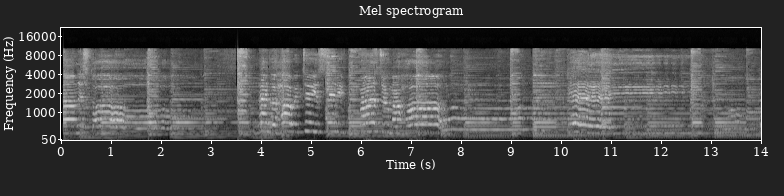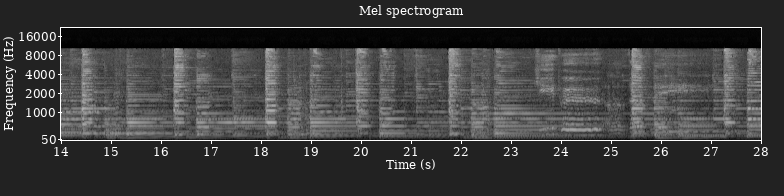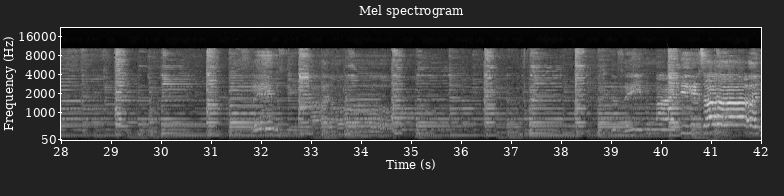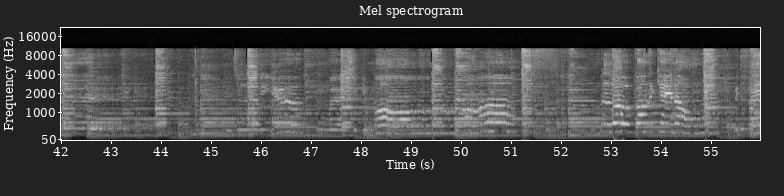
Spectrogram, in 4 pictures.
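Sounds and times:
man singing: 0.0 - 15.8, 23.2 - 27.5, 31.4 - 35.5, 38.5 - 55.9
acoustic guitar strumming: 0.0 - 55.9.

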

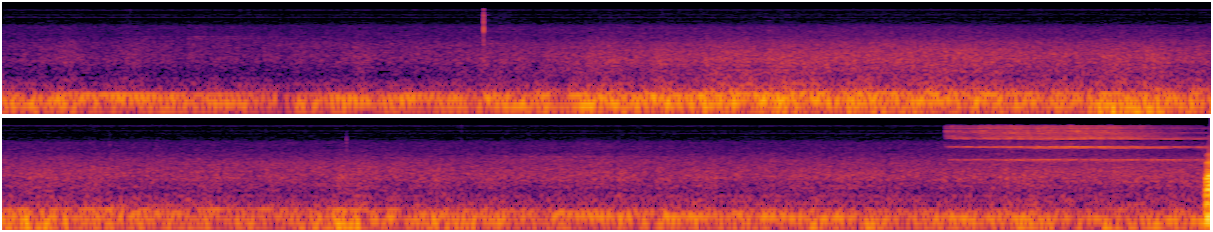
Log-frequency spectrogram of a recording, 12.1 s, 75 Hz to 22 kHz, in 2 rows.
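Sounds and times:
low rumble and hiss of church: 0.0 - 12.0.

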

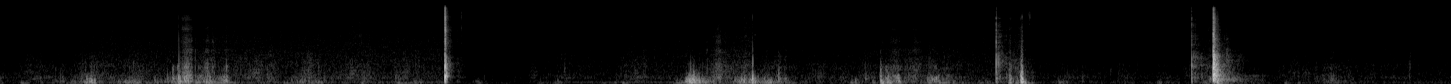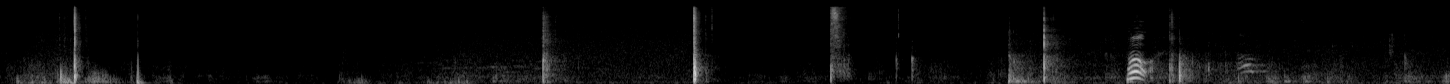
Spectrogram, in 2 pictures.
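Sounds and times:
rustling of movement: 0.0 - 29.0
paintball pistol shots: 11.9 - 12.4, 21.4 - 21.7, 22.8 - 23.1.

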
